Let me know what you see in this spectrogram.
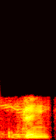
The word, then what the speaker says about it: Vince: Vince, Florida. – Welcome to the call. Well, I'm sorry, you're from Florida. What's your name? – Vince, V-I-N-C-E. – Vin, welcome, Vince.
